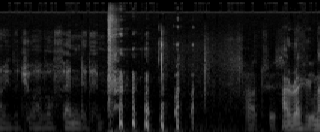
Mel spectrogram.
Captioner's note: laughing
